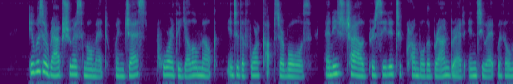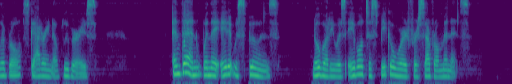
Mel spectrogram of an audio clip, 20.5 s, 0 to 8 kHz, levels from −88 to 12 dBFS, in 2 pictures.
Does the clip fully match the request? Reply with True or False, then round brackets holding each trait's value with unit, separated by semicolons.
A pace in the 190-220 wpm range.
False (150 wpm)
